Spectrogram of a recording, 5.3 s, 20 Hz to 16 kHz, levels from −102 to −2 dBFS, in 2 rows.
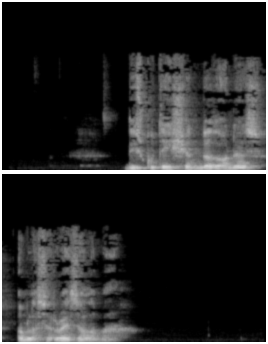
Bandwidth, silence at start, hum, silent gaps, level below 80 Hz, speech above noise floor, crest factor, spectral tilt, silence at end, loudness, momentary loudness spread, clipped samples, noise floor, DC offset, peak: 11.5 kHz; 1.25 s; none; none; -68 dBFS; over 63 dB; 20 dB; -4 dB/octave; 1.35 s; -27 LUFS; 12 LU; under 0.1%; under -90 dBFS; under 0.1%; -10 dBFS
